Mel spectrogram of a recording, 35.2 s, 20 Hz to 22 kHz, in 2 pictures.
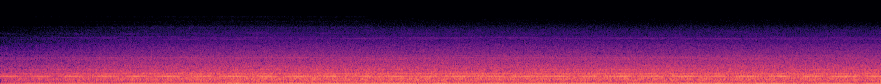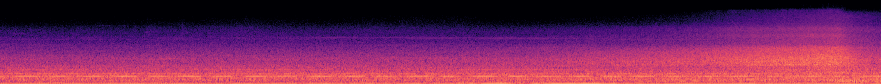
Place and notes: Sound in a stairwell (level, Memorial Hermann Hospital, Houston, Texas - Sound in a stairwell (level 2)
Heavy layered drone in the stairwell of this parking garage. Was going to see my dad for the first time after his surgery, and noted how the dense/intense sound harmonized with my anxiety.
Tascam DR100 MK-2 internal cardioids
